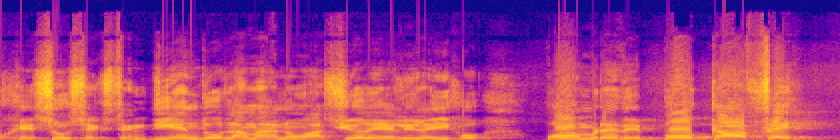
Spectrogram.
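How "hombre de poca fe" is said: a hint of Jesus' rebuke, higher and slow; drawn-out reproach, leaning on poca; Jesus rebuking. Preacher voicing Jesus scolding sinking Peter, slow high rebuke.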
